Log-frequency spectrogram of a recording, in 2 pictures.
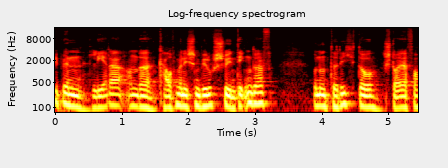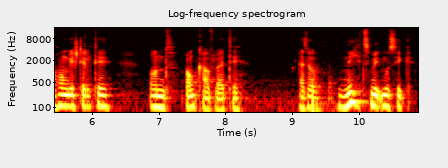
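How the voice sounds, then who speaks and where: At a fairly slow pace, a man speaks with fairly low pitch and fairly even intonation, leaving long, frequent pauses. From Bavarian Forest, Bodenmais. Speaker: band conductor and teacher. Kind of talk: casual chat.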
